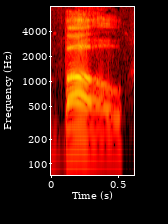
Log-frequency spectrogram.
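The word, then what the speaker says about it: Beau: And you might think just on first blush if you don't know anything about the name B, oh that's spelled B O W, right? No, it's spelled B E A U.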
